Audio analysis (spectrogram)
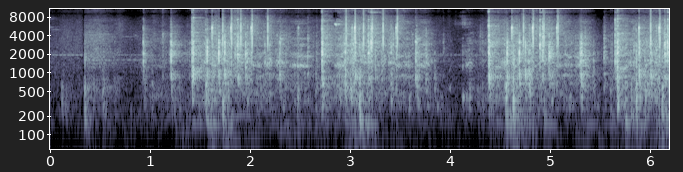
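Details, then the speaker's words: Mercury 6 hp four-stroke single-cylinder outboard, mid-rebuild, with a spark tester fitted, pulled on the starter: bursts of sharp, rapid snapping clicks with each pull. Strong, solid spark, so the power head is good. "And you guys can hear it sparking. I don't know if you guys can see it, but the engine does have good spark."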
